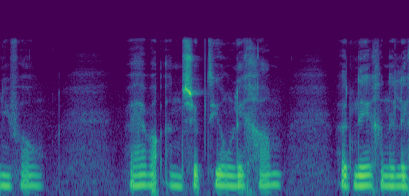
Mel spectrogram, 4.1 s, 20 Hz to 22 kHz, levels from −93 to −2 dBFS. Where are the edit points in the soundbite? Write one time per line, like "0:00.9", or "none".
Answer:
0:01.6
